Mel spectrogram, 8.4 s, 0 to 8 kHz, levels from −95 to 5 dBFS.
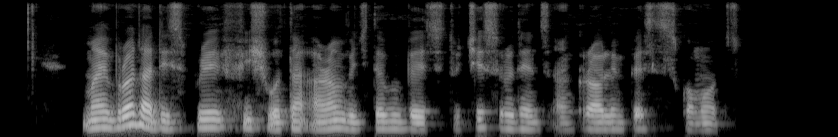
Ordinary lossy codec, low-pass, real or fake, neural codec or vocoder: none; none; real; none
